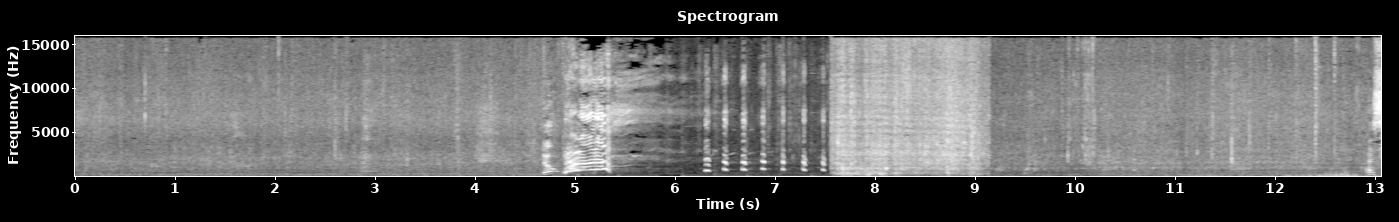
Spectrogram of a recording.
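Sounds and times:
water splashing: 7.2s - 12.6s.

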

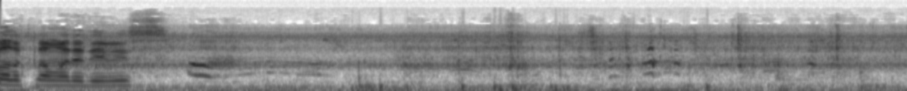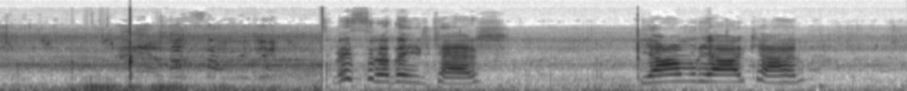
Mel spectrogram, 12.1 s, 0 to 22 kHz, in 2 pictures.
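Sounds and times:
uneven low rumble: 0.0s - 8.3s.

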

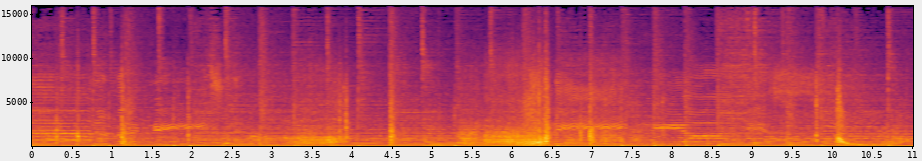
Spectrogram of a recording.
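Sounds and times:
music soundtrack: 0.0s - 11.0s
skateboard wheels rolling: 0.0s - 11.0s.

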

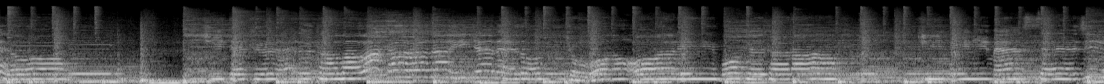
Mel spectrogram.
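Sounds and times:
young man singing: 0.0s - 1.2s, 2.0s - 11.0s
rock band playing live: 0.0s - 11.0s.

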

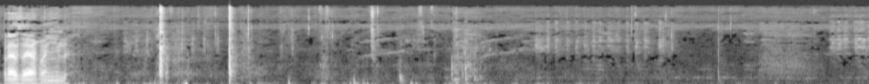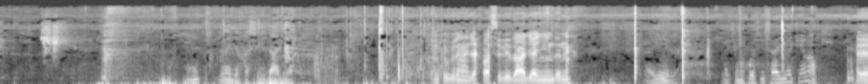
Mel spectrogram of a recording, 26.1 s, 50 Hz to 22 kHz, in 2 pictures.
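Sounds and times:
bird calls: 4.8s - 10.3s, 11.1s - 15.0s.

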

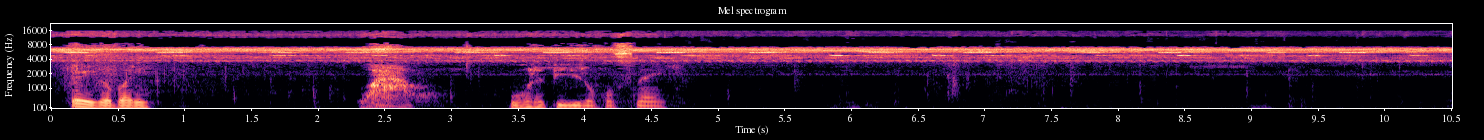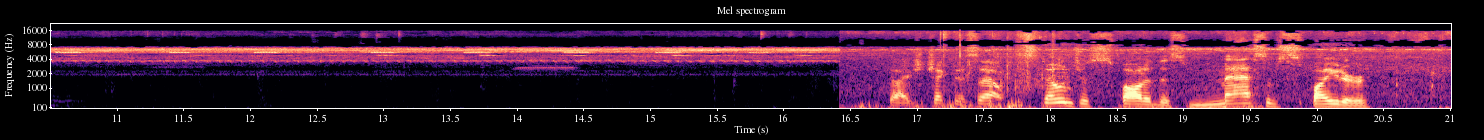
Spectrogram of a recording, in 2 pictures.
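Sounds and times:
crickets and insects trilling: 0.0s - 21.0s
pulsing insect call: 0.0s - 21.0s.

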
